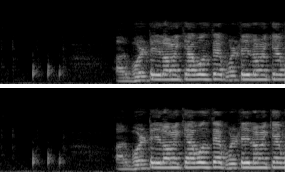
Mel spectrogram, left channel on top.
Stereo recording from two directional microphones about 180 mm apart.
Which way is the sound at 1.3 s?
40° right (ahead or behind).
